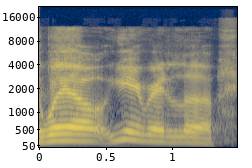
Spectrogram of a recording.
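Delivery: put-on cold-blooded delivery. Retelling how a contestant ended things: imitating a cold-blooded delivery. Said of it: "it was cold-blooded how he did it".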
